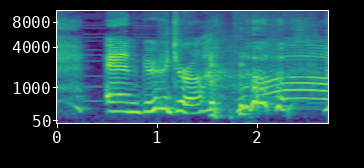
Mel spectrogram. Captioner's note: both laugh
